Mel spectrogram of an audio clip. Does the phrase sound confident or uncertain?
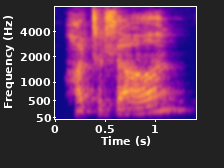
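uncertain. It is said hesitantly with a high pitch. The speaker is unsure of the answer. The speaker calls it wrong. "like you're putting like this ridiculously high tone thing on it, which signals uncertainty"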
